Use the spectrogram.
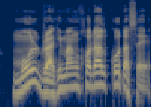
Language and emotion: Assamese, neutral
